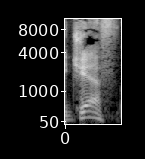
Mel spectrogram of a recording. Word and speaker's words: GIF: Just when the world thought the riddle was solved, that GIF, short for graphics interchange format, should be pronounced with a soft G, GIF, like the word gentle, peanut butter giant GIF is wading into the sticky situation.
